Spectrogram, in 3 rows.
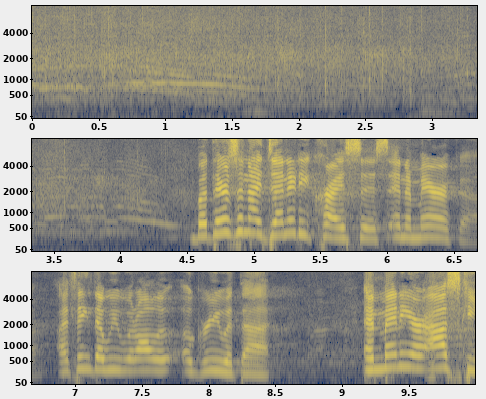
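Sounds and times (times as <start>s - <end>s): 
faint cheers and whoops: 0.0s - 1.9s, 3.1s - 4.5s
crowd applauding: 0.0s - 4.8s
speech: 4.5s - 8.6s, 9.2s - 9.9s.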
